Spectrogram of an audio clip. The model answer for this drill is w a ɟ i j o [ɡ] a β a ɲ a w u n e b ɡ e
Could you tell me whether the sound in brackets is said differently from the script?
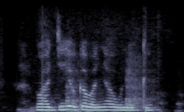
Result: no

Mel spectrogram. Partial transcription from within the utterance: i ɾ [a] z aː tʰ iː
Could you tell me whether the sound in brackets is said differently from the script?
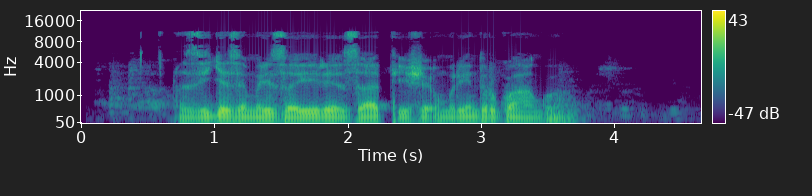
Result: yes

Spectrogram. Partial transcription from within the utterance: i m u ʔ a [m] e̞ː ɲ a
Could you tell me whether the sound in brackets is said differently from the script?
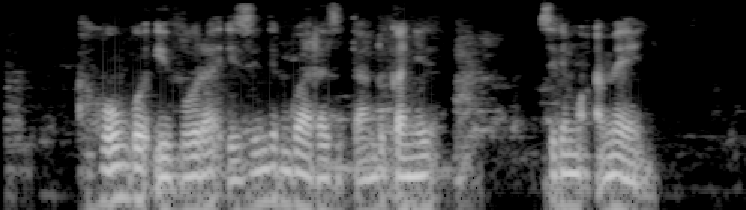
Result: no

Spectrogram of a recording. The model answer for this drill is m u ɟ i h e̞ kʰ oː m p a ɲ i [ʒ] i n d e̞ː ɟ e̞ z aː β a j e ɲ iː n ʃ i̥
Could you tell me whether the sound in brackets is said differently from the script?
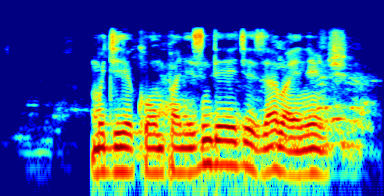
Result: yes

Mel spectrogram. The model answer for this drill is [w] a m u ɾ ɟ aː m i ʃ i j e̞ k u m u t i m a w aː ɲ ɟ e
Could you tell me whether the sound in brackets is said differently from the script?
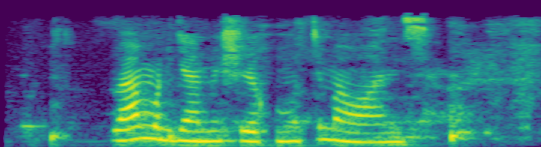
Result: yes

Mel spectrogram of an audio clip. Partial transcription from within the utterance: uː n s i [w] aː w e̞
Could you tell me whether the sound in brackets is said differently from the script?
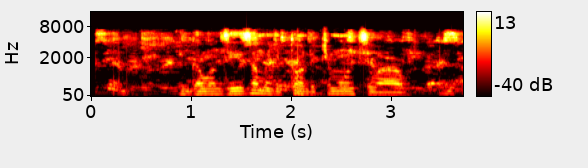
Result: no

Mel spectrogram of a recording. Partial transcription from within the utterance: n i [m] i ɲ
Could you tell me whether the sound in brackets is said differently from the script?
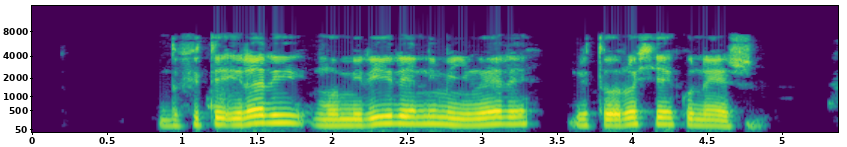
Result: no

